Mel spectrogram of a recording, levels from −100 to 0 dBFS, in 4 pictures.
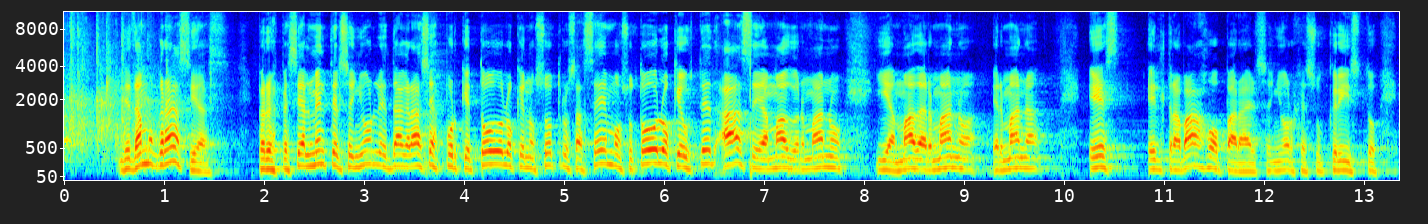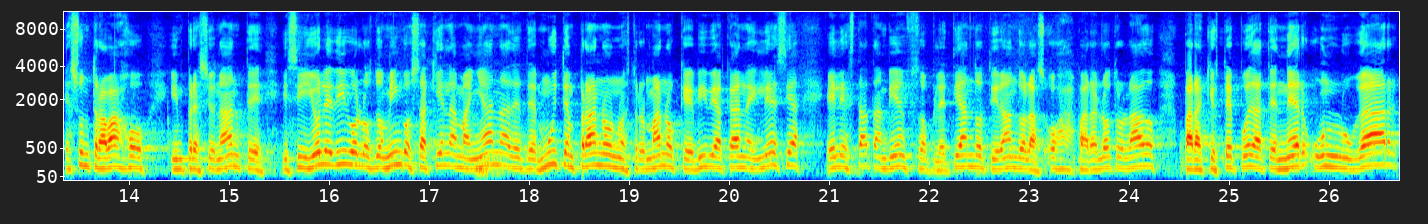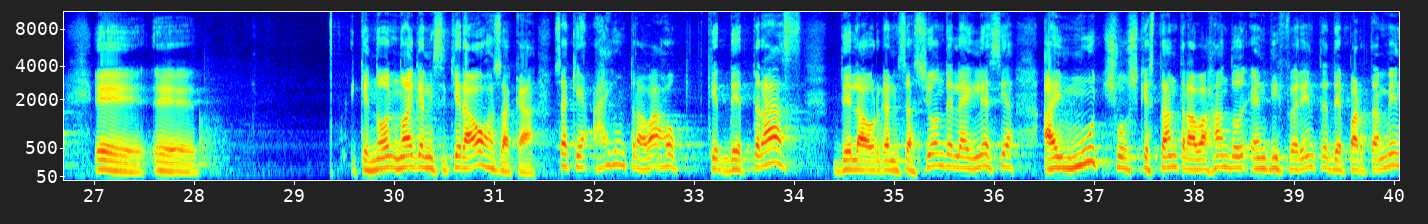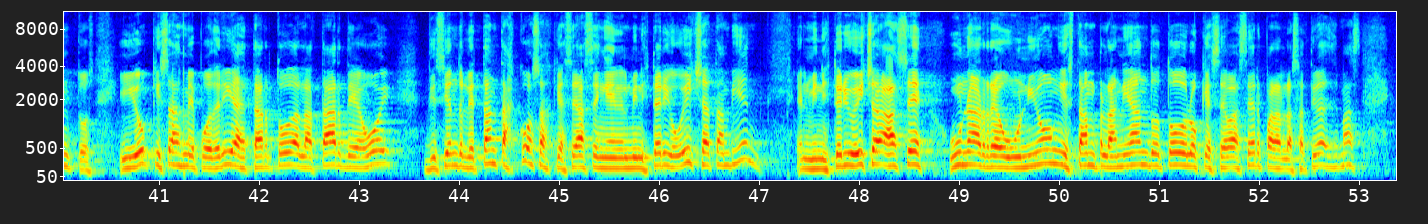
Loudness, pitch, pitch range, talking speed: -24 LUFS, 170 Hz, 150-195 Hz, 170 wpm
